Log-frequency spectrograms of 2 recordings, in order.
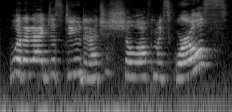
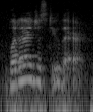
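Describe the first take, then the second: First: Higher, rising coy questions; playful mock surprise. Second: Soft, under the breath; quiet mock puzzlement. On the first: Streamer showing off her squirrels, higher playful mock surprise. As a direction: feign surprise, pitch lifted. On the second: Streamer noticing what she did, soft mock puzzlement. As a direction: wonder softly to yourself. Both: Teasing reveal of squirrel background.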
